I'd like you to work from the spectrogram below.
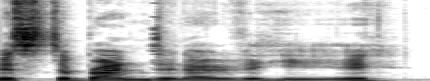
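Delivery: put-on British accent. Discussing how the word mister is used, a speaker says it in a british accent. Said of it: "even apply the British accent to it".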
